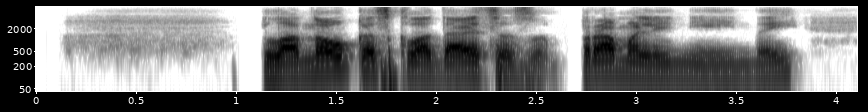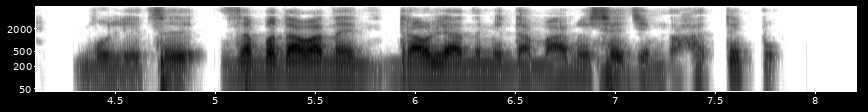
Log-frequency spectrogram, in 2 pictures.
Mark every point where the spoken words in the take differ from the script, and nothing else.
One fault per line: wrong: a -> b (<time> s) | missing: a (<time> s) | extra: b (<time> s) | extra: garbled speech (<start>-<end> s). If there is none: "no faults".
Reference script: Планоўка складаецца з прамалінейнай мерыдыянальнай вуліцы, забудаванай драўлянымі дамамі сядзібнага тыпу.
missing: мерыдыянальнай (3.7 s)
